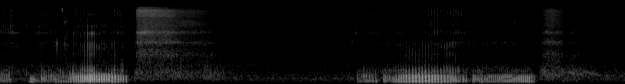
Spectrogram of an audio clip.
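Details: Dog snoring: two loud, rough, fluttering snores on the in-breath, each followed by a softer snorting breath out.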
